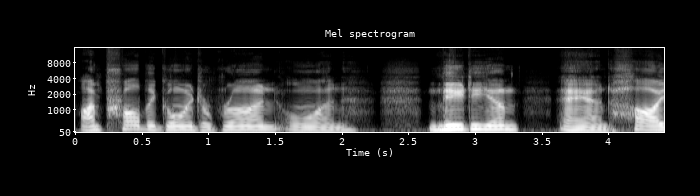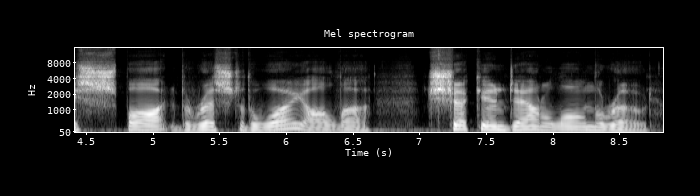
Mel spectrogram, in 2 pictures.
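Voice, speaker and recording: A man in his sixties talks through a night trail exercise in a steady, methodical way, pausing often with "uh" fillers. His voice sits in a middle pitch and is a little winded from running. The sound is dry, with no room echo. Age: 60s. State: out of breath after running. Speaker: gear reviewer and search-and-rescue volunteer. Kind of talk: outdoor field vlog narration. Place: outdoors on night trails in grasslands.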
